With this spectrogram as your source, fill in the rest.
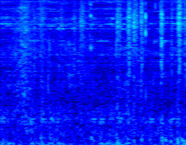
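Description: Hoofbeats of the Lord of the Mountain, a glowing, fast steed in the video game The Legend of Zelda: Breath of the Wild, whose steps sound more like stone or metal than hooves, clopping in a steady quick rhythm at moderate volume with no talk.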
